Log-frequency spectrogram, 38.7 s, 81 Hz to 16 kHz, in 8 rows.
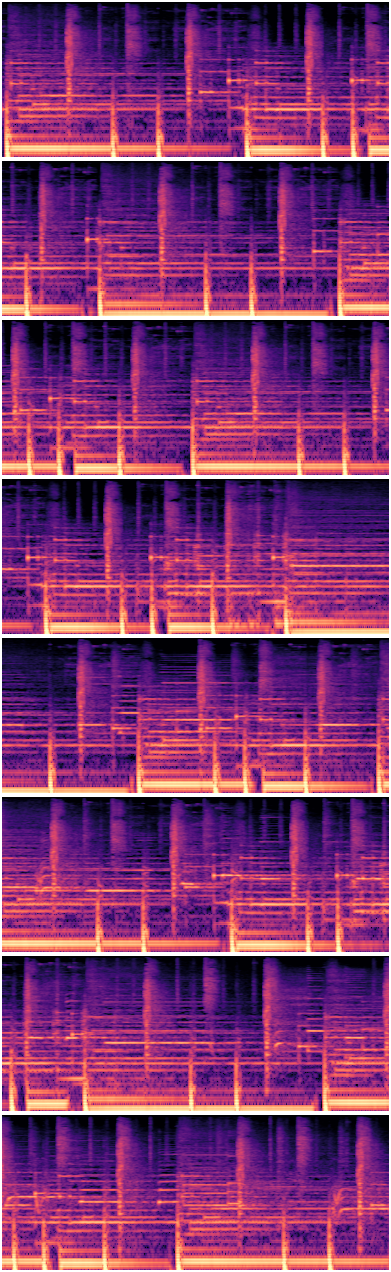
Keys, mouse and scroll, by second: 4.0 click, 8.9 click, 18.0 click, 20.8 click, 25.7 c, 26.4 click, 30.2 ctrl+v, 31.4-33.4 drag.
